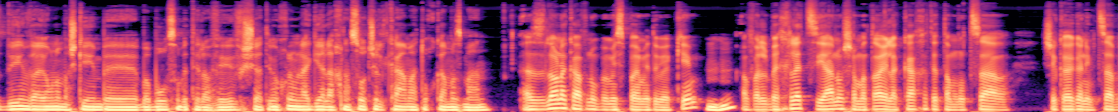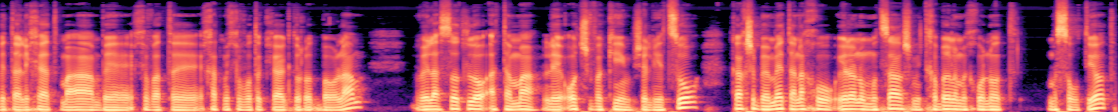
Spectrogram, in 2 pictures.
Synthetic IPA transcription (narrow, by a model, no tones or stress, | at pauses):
sd̪imveajo̞mlemaʃkiimbebabuʁsobet̪elavivʃeat̪emjoχolimleaɡialeaχnaso̞tʃe̞lkʰamat̪oχkamazman | a̰zlo̞nakavnube̞mispaʁimːe̞d̪ujakimm̩ɦ̩avalbe̞ːχle̞tt͡sijanuʃeamat̪ʁailakaχat̪e̞t̪amut͡saʁ | ʃekaʁeɡanimt͡sabe̞t̪aːliχejatmaabeχe̞vʁat̪ḛːχatmeχevʁo̞t̪hakʁiaɡd̪o̞lo̞t̪̚bao̞lam | velaːso̞tlo̞ʔa̰t̪amaleʔo̞d̪ʃvakimʃe̞ljet͡suʁ | kaχʃebe̞ːme̞tanaχnujʔelanumut͡saʁʃe̞mit̪χabe̞ʁle̞me̞χo̞no̞t̪ | masoʁt̪ijo̞t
